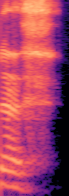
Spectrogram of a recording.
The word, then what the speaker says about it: œuf: Si c'est en œuf, on prononce la lettre F. Mais s'ils sont des œufs, le F ne se prononce pas.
